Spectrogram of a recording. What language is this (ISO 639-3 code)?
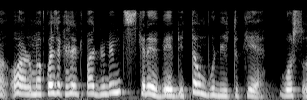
por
